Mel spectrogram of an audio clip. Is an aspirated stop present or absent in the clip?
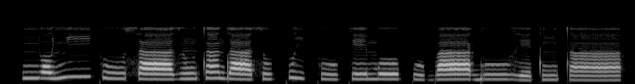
absent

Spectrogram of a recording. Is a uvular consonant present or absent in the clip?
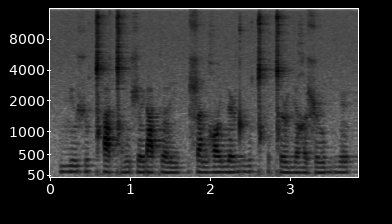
present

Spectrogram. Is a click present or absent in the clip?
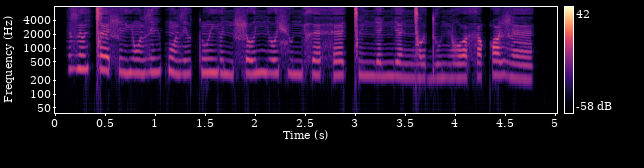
present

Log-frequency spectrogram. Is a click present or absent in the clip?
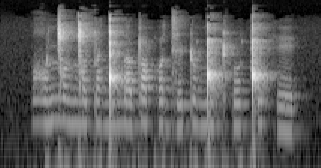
present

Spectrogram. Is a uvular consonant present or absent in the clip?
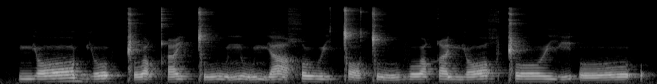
present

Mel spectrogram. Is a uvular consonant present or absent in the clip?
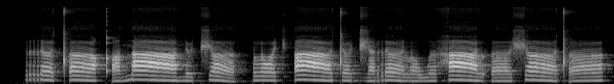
present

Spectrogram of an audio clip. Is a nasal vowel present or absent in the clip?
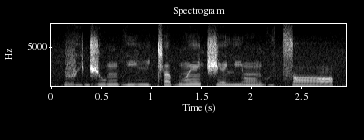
present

